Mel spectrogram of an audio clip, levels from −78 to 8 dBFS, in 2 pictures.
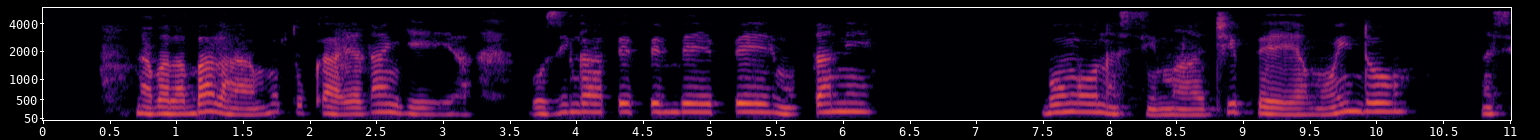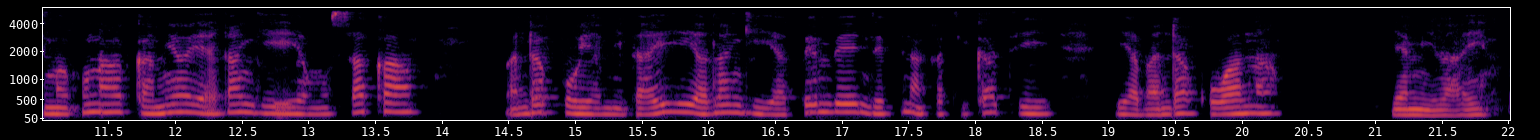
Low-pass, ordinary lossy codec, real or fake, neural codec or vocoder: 5.4 kHz; MP3, 32 kbps; fake; codec, 16 kHz, 8 kbps, FreqCodec, larger model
